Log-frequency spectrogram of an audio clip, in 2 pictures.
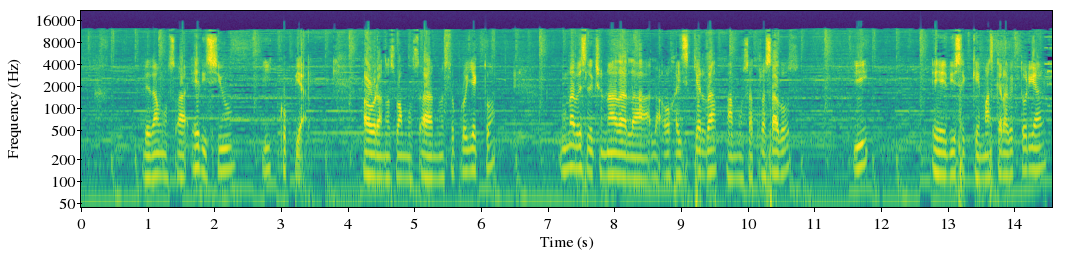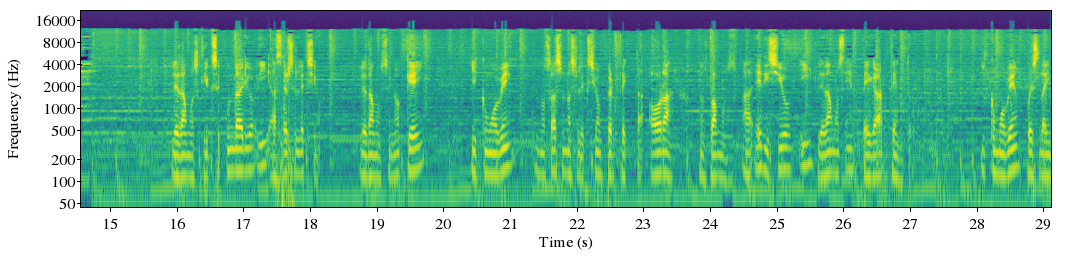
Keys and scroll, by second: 14.5 F9, 18.8 F9.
